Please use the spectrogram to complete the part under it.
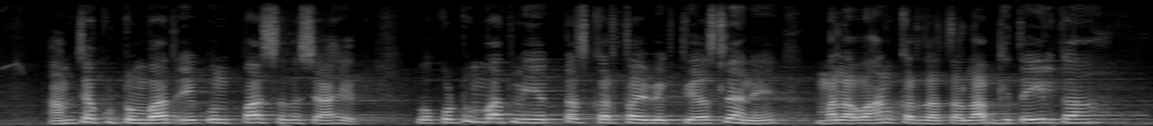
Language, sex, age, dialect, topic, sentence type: Marathi, male, 25-30, Northern Konkan, banking, question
